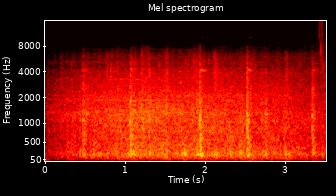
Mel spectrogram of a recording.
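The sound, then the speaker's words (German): A train rolls past on the Osnabrück–Münster railway line, its steady rumble broken by regular clickety-clack beats from the wheels crossing rail joints, loud, with no voices. “Auch heute noch fahren da viele Züge und genau dort begann die Geschichte des Geisterzugs.”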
